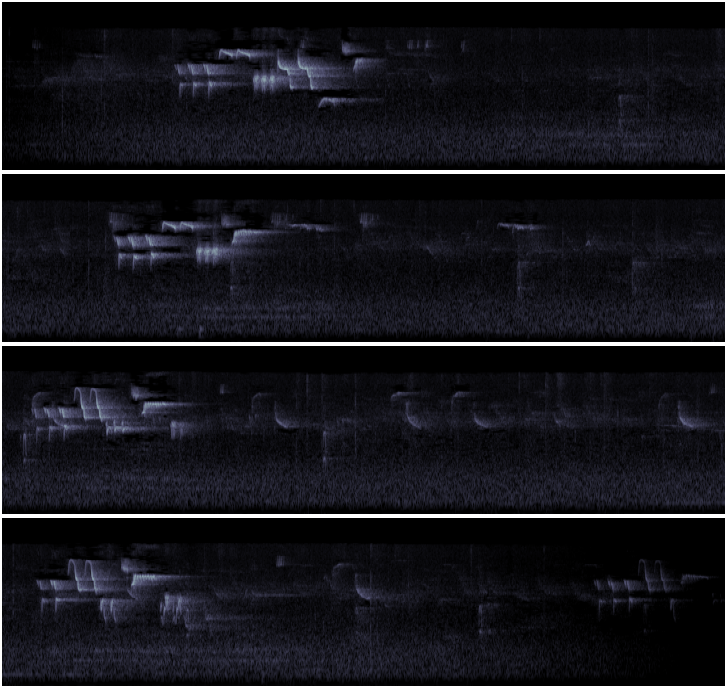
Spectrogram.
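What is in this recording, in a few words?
Yellow Bunting; yamanaka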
